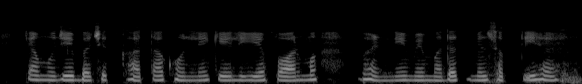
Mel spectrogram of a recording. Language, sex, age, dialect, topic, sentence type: Hindi, female, 18-24, Marwari Dhudhari, banking, question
